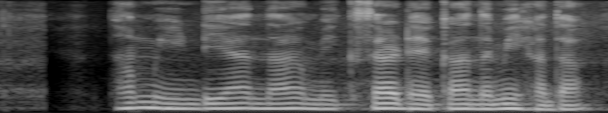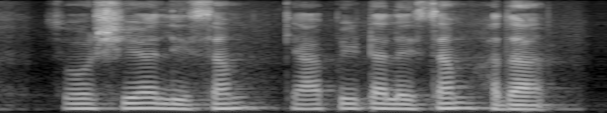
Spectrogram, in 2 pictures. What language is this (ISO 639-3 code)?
kan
